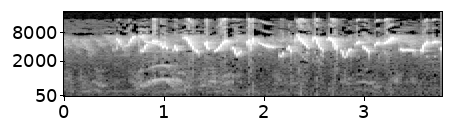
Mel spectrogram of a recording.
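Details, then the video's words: A female white-eye gives a rapid, high, twittering stream of thin slurred whistles, about three notes a second, over a faint low murmur. It is described as a female in breeding condition calling to males, used as a lure. "Suara CALL PLECI BETINA Super Lenjeh BIKIN Pleci Jenis Apapun Cepat Respon & gacor"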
